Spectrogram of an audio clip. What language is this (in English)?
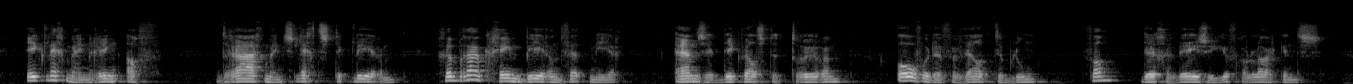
Dutch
